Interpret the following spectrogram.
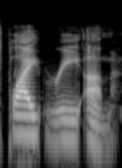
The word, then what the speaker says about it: Plyrium: Although I picked one that's freaking hard to pronounce, Plyrium. It's Plyrium, and it's hard to. It doesn't roll off the tongue very easy. So Plyrium Forge.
